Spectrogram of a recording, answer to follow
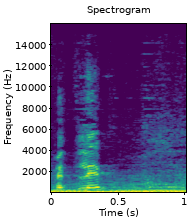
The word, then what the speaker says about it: Belén: San Mateo, capítulo 2, versículo del 1 al 3 dice: cuando Jesús nació en Belén, cuyo en realidad pronunciación es Betlem, de Judea, en días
